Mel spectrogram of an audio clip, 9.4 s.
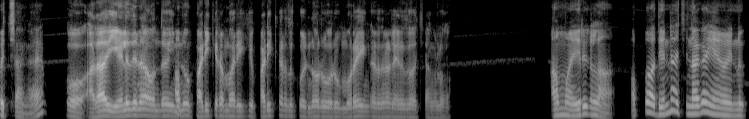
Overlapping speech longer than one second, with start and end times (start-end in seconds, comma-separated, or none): none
